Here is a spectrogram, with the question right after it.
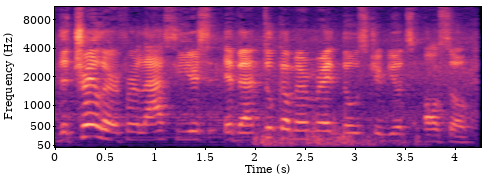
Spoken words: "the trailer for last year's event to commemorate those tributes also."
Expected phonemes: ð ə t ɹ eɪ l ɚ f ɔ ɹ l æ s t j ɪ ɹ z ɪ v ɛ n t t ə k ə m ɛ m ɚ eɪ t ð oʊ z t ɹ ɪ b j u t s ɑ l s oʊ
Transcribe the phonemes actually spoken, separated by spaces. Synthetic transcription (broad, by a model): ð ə t ɹ eɪ l ɚ f ɔ ɹ l æ s t j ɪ ɹ s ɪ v ɛ n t t ə k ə m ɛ m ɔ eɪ t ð oʊ s t ɹ ɪ b j u t s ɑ l s oʊ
